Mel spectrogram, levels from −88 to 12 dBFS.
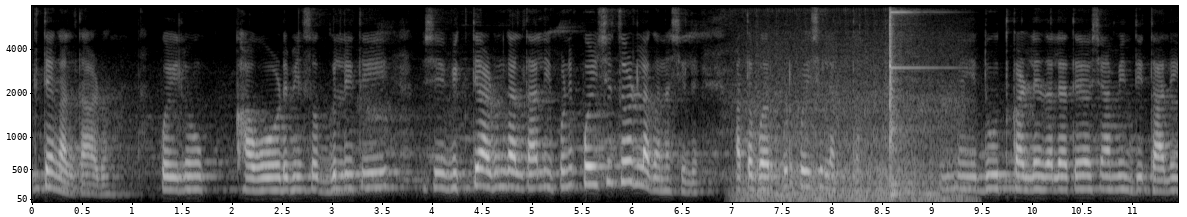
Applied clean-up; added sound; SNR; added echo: none; Microwave oven; 6 dB; none.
